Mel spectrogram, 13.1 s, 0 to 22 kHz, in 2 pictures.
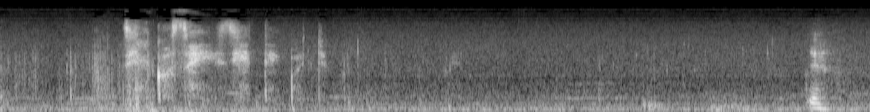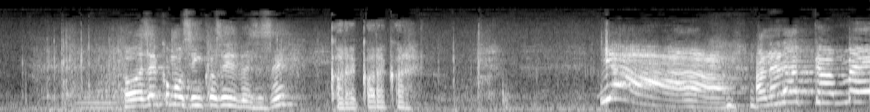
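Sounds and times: soft whispering: 0:00.6 - 0:03.6.

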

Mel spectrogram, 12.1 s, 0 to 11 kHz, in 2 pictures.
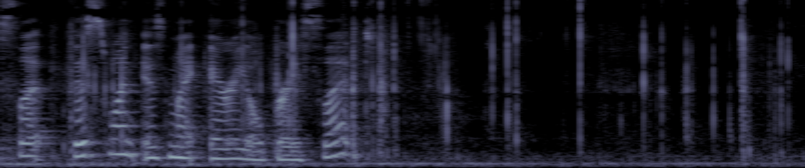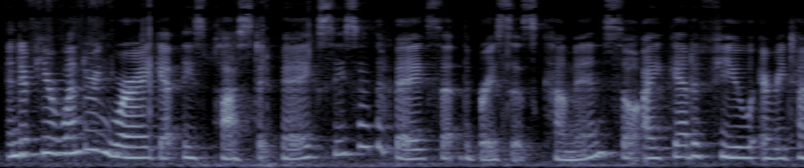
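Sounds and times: plastic bag crinkling: 0:00.1 - 0:07.4.

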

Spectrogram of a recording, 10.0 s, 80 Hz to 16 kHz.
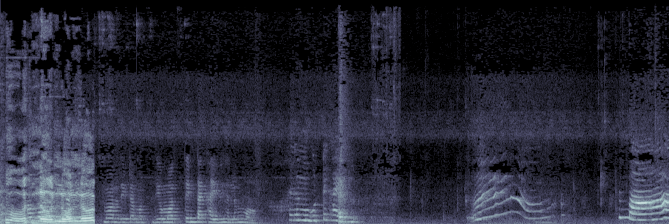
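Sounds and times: girl's whiny cat-like cry: 0:07.0 - 0:08.4, 0:09.3 - 0:10.0.

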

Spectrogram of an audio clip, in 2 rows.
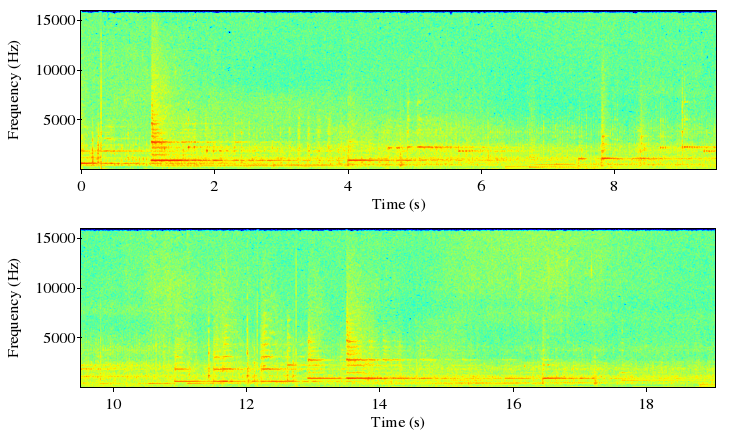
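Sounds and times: ambient score with long held notes: 0:00.0 - 0:19.0
steady low rumble: 0:00.0 - 0:19.0.

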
